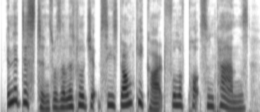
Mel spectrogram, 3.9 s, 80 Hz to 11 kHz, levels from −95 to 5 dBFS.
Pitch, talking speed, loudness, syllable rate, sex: 210 Hz, 215 wpm, -20 LUFS, 5.4 syllables/s, female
